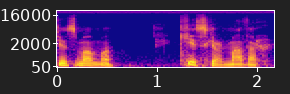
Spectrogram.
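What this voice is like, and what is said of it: Poor put-on Scottish accent. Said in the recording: “Say it in a Scottish accent, please. ... my shitty accent”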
